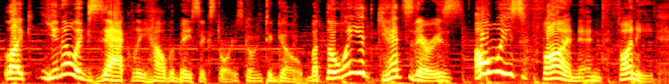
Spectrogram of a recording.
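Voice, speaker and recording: Animated man, high-pitched, reviewing casually. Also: moderate pace. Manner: casual, joking, wry. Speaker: host of a year-end media review show. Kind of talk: scripted review narration. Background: music behind the voice.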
